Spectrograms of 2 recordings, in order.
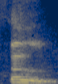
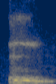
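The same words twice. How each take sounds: Both takes have the same delivery.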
